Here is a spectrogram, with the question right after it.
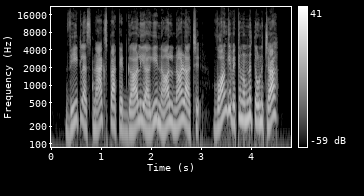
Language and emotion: Tamil, angry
